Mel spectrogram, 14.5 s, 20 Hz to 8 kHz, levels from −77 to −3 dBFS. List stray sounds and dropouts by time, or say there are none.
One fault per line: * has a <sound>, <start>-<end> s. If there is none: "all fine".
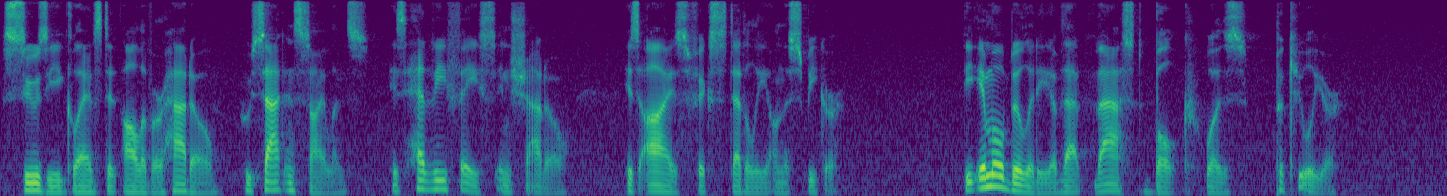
all fine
